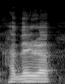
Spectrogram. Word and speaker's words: cadere: 라틴어로 원래 카데에 카데 카데 투포의 뜻이에요 라틴어는 항상 K 발음하니 카데 이렇게 되는 거죠 투 4인데 이게 불어로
